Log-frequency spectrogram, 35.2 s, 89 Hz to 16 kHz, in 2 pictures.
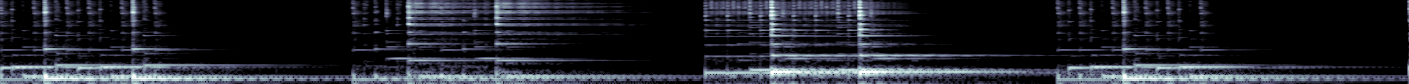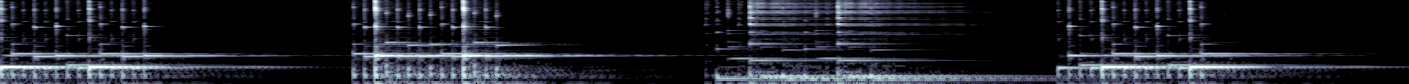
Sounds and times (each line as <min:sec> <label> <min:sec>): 0:04.5 mbira 0:15.2
0:26.4 mbira 0:33.9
